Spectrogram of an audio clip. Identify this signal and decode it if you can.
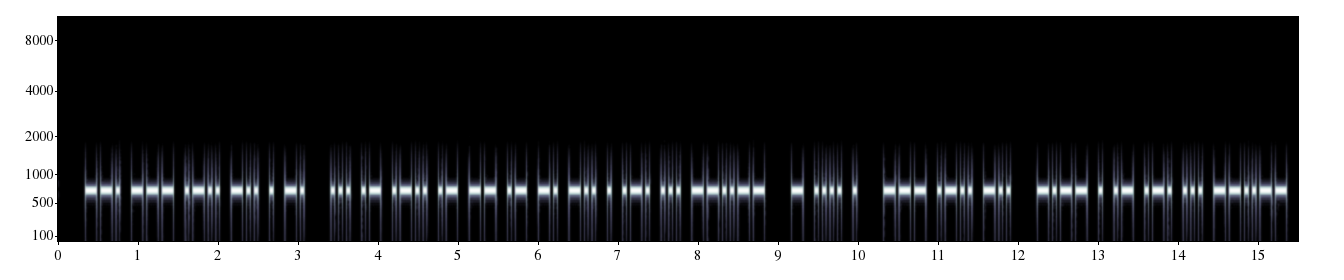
Morse code, heard as a keyed tone, about 25 wpm, 700 Hz. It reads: GOLDEN SALAMANDERS, THE OLD YEARS,
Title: A Sound Of Thunder 25wpm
